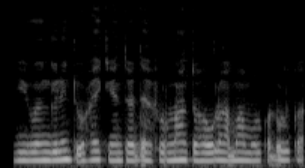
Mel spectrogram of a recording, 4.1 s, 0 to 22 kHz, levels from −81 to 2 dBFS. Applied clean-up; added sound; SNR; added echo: none; none; none; none.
